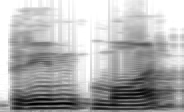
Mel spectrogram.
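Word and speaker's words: Bryn Mawr: to mispronounce this but Brin Mo College um brinmore College perfect okay I'm glad I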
